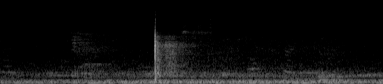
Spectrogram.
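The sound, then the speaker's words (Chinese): A single sharp hand clap, made by a preacher before an audience, cracks out over a low, steady background rumble, then quickly fades, leaving the dull hum alone again. “听见我拍手吗？能听得见吗？”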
